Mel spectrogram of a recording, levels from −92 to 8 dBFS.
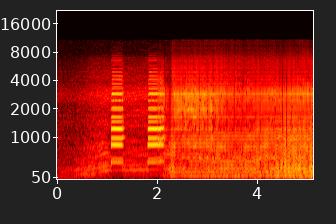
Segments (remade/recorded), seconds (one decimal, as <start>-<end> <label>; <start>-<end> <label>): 0.0-2.0 recorded; 2.0-5.1 remade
